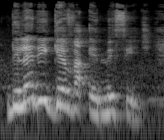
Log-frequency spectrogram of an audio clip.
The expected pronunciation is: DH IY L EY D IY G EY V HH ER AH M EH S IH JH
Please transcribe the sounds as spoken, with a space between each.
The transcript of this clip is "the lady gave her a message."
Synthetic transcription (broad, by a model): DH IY L EY D IY G EY V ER AH M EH S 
